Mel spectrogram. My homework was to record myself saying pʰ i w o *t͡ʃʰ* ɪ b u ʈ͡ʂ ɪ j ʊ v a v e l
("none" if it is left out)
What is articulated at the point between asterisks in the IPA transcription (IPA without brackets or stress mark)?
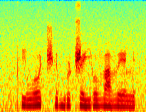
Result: t͡ʃʰ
